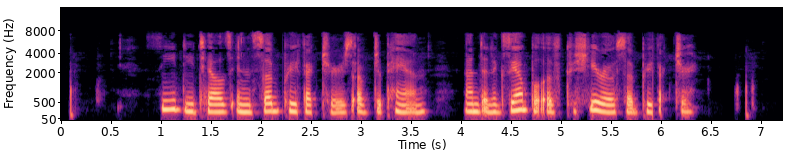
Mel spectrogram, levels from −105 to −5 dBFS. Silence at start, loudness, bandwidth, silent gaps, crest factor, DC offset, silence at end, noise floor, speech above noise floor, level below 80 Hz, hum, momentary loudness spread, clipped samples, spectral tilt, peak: 1 s; -20 LUFS; 7.8 kHz; none; 18 dB; under 0.1%; 0.9 s; -66 dBFS; 46 dB; -62 dBFS; none; 11 LU; under 0.1%; -6 dB/octave; -4 dBFS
